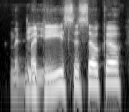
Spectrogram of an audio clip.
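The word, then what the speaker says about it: Mady Sissoko: Is it Maddie Sissoko? How do you pronounce Madi. that, Nick? What? Madi. Madi Sissoko.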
